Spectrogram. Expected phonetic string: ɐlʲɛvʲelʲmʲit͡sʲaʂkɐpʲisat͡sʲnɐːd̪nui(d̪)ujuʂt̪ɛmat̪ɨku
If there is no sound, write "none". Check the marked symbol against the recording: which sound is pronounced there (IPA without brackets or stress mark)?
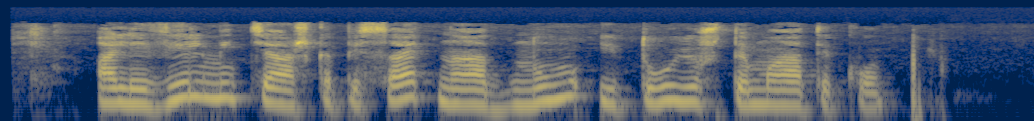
t̪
